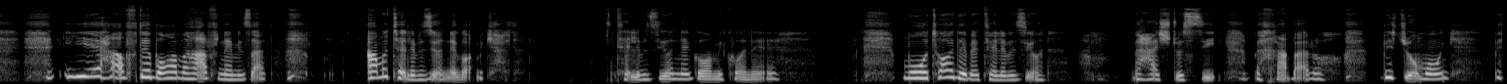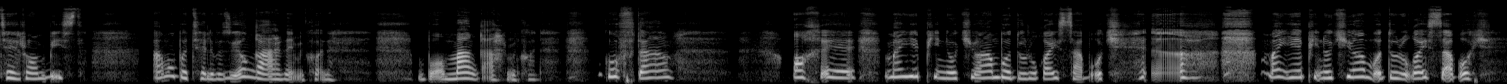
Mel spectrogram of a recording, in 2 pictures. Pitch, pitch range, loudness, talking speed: 285 Hz, 245-320 Hz, -25 LUFS, 105 wpm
